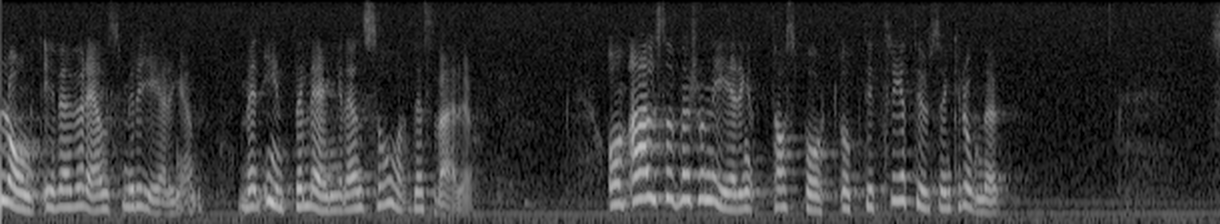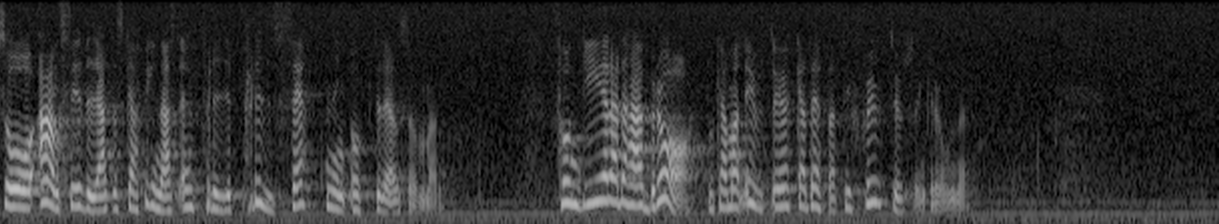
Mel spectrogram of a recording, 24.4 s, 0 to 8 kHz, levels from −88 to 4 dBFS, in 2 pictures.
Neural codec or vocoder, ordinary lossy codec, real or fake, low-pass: none; none; real; none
